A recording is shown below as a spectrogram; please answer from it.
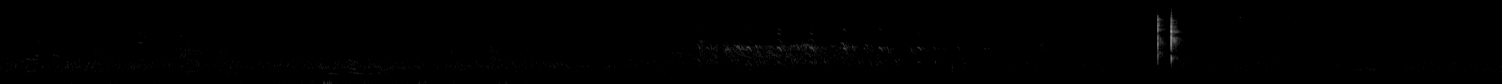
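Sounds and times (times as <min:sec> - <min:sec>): sharp clicks: 0:11.6 - 0:11.9.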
